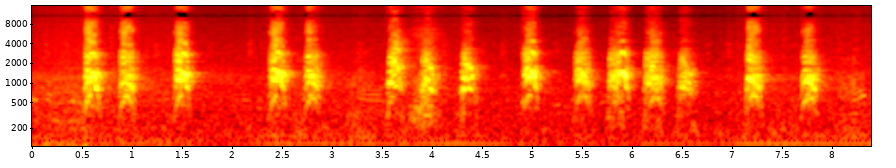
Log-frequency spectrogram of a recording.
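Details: German Hunting Terrier barking in bursts of sharp, clipped barks, some in quick pairs, separated by short pauses.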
